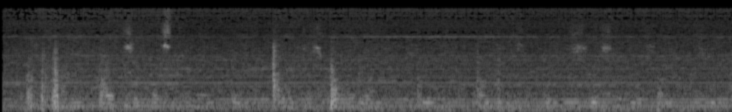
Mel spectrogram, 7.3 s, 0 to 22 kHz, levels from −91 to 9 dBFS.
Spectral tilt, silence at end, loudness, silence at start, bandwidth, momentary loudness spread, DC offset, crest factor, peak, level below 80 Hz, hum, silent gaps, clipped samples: -4 dB/octave; 0 s; -41 LUFS; 0.05 s; 17 kHz; 7 LU; under 0.1%; 26 dB; -16 dBFS; -58 dBFS; none; none; under 0.1%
